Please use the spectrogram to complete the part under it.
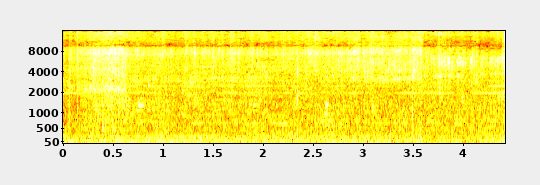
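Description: Water rushes steadily through a sandblasted, powder-coated car radiator during a flush-out, a constant broadband hiss and trickle that holds at even loudness throughout.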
